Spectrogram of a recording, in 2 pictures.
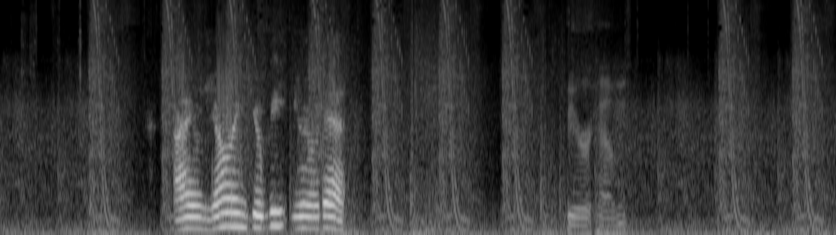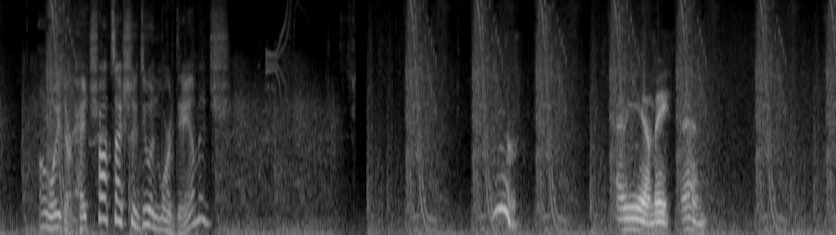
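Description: Energy weapon shots blast in quick bursts.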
